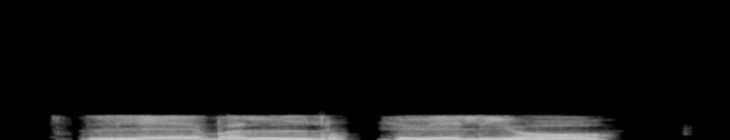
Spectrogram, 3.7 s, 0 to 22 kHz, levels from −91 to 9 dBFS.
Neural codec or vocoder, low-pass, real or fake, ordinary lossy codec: none; 7.2 kHz; real; AAC, 16 kbps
